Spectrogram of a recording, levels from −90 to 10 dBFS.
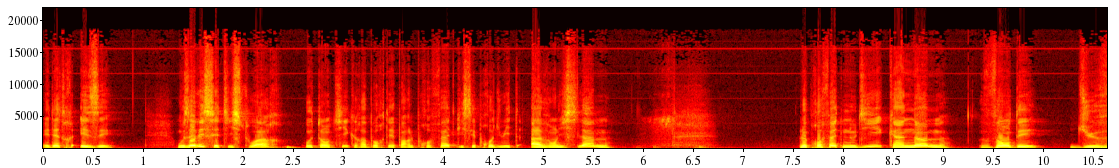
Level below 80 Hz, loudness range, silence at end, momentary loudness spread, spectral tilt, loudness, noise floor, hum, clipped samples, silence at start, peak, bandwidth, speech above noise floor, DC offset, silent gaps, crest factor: -34 dBFS; 4 LU; 0 s; 19 LU; -5.5 dB/octave; -11 LUFS; -48 dBFS; none; 0.5%; 0 s; 0 dBFS; 19 kHz; 37 dB; under 0.1%; none; 12 dB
